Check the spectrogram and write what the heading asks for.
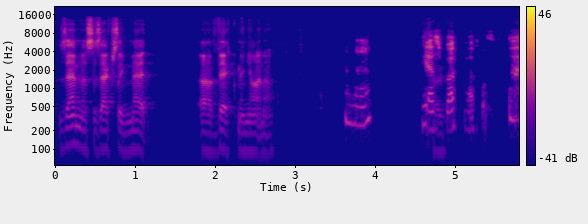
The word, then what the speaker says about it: Mignogna: It's Mignogna. It's like a spaghetti. Mignogna. Yeah. Lasagna. I thought it was he something met- more like Mignonia or something like that, not Mignogna.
